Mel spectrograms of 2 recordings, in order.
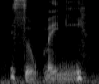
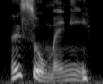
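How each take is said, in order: First: Breathy whispered aside. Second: Said in the usual way. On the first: Shown as a demonstration. Streamer whispering to chat, hushed whisper.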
